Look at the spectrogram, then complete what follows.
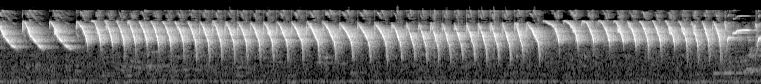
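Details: Canary song, offered as a model for training other songbirds: a loud, fast trill of sweeping high notes repeated about six times a second, opening with a few harsher swoops and ending in a brief higher flourish.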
